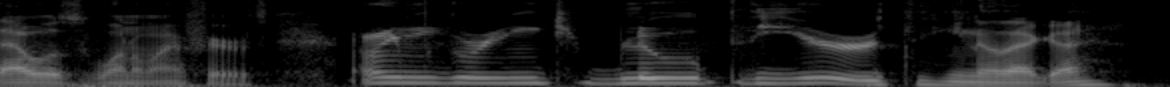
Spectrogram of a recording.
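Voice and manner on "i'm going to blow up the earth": very high-pitched cartoon alien voice. Talking about favorite cartoons with a friend, the speaker does a Marvin the Martian voice. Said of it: "you sound just like him".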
